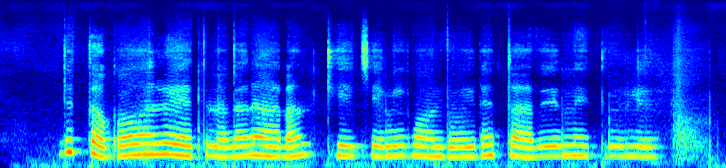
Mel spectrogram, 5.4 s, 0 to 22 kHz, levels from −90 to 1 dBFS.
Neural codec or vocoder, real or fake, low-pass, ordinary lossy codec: codec, 44.1 kHz, 2.6 kbps, DAC; fake; none; none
